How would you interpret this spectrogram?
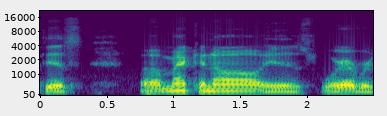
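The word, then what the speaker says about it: Mackinac: speaks with her hands I'm telling you it's Mackinaw I don't care if you spell It Mac no it's Mackinaw I thought that was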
